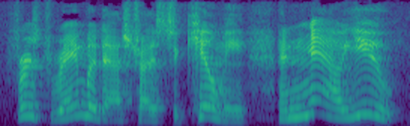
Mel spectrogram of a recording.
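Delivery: high-pitched aggrieved complaint; grumbling. A narrator's reading. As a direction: grumble like a victimised kid, rising on the accusation. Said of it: "he grumbled".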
